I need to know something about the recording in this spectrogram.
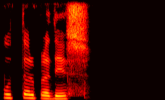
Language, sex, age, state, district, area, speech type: Santali, female, 18-30, West Bengal, Purba Bardhaman, rural, spontaneous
